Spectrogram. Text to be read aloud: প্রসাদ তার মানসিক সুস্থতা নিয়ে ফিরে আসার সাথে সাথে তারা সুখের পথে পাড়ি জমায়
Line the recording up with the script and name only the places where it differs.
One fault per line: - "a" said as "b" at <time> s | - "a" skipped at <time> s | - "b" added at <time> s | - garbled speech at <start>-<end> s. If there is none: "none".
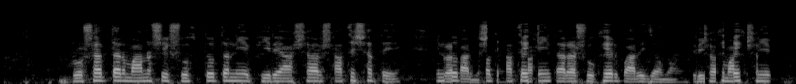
- garbled speech at 4.4-5.5 s
- "পথে" skipped at 6.2 s
- garbled speech at 6.9-7.7 s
